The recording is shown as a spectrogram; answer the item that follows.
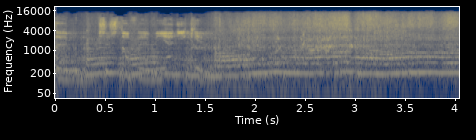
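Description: Honda Civic Type-R rally car's four-cylinder engine revving hard, its pitch rising and falling as the car is thrown through a tight turn, with tyre squeal from about halfway through.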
